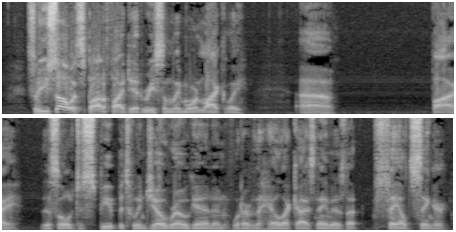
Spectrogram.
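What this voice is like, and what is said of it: Raspy, sniffly sick voice. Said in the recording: “I've been sick for like 4 days now, so I apologize for the sniffles that I have or my raspy voice.”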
